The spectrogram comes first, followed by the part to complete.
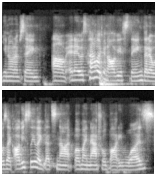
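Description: Fairly low female voice with a bright, sharp tone, fairly quick pace, hardly any pauses and ordinary pitch variation, on a very clean recording with a silent background. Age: 20s. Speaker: YouTuber. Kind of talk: casual chat.

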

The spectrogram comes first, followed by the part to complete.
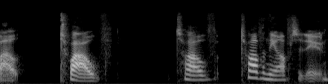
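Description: Bright and sharp in tone, this voice carries a British accent at a fairly slow pace. The recording is very clean, with a silent background. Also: woman. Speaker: podcast host, student. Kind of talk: casual chat.

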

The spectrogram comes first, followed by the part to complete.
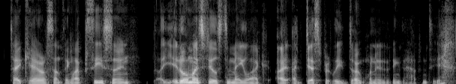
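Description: This man has a very deep, low pitch and an Australian accent, talking at a very fast pace. The sound is dry and close with no echo, on a very clean recording with a silent background. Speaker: meditation teacher and mentor. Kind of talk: casual chat. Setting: video podcast.

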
